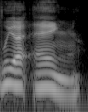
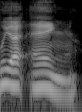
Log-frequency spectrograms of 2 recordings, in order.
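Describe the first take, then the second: First: The surname is said like 'ang'. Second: The surname is said like 'ang'.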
